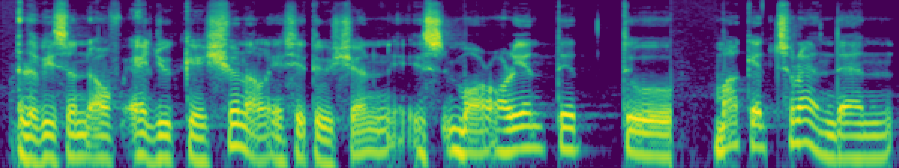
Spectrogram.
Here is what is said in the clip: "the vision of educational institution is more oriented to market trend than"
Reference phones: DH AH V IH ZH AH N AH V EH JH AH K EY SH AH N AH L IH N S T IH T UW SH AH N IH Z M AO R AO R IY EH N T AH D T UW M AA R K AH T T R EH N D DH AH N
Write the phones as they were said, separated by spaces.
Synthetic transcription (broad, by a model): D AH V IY S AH N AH F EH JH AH K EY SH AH N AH L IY N S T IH T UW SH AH N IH S M AO R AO R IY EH N T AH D T UW M AA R K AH T S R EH N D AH N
